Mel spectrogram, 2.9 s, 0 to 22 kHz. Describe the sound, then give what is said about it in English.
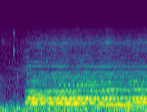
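A passing train blasts its air horns, a loud sustained chord that starts suddenly over a low rumble and holds steady to the end. “Yeah, here comes, can hear the train. Here comes the 338.”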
